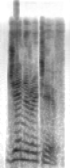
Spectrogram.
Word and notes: generative: Indian

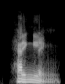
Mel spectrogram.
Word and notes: hanging: American English

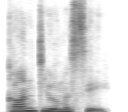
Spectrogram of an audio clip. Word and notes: contumacy: Indian

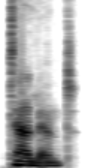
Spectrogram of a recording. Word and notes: talent: Indian

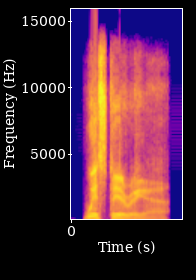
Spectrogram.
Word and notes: wisteria: British English

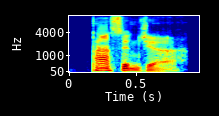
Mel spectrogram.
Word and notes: passenger: British English

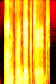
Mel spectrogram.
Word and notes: Unpredicted: British English

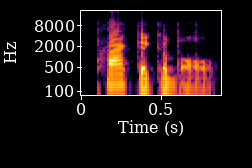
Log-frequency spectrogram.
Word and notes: Practicable: American English

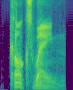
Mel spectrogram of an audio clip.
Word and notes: coxswain: British English

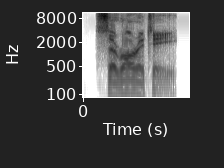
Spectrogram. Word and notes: sorority: British English

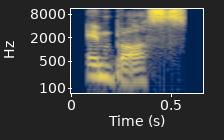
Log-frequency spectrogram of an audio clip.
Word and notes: emboss: Indian

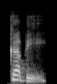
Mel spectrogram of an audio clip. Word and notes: cubby: Indian

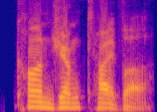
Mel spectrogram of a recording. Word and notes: conjunctiva: American English

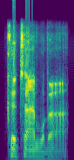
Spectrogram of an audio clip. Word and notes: catawba: British English

